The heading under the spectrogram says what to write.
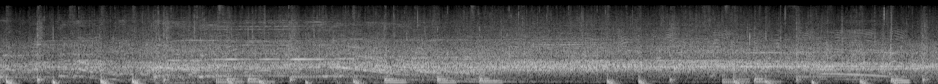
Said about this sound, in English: So with 2:10 to play, Bird gets subbed out one last time for a standing ovation.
